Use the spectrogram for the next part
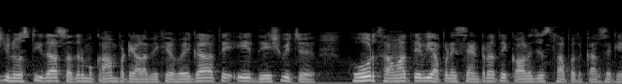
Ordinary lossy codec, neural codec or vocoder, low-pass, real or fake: MP3, 24 kbps; none; 7.2 kHz; real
